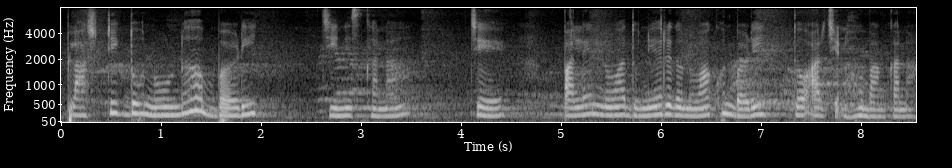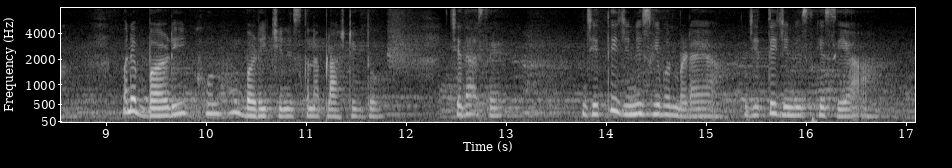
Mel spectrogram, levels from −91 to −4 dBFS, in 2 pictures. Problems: none marked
